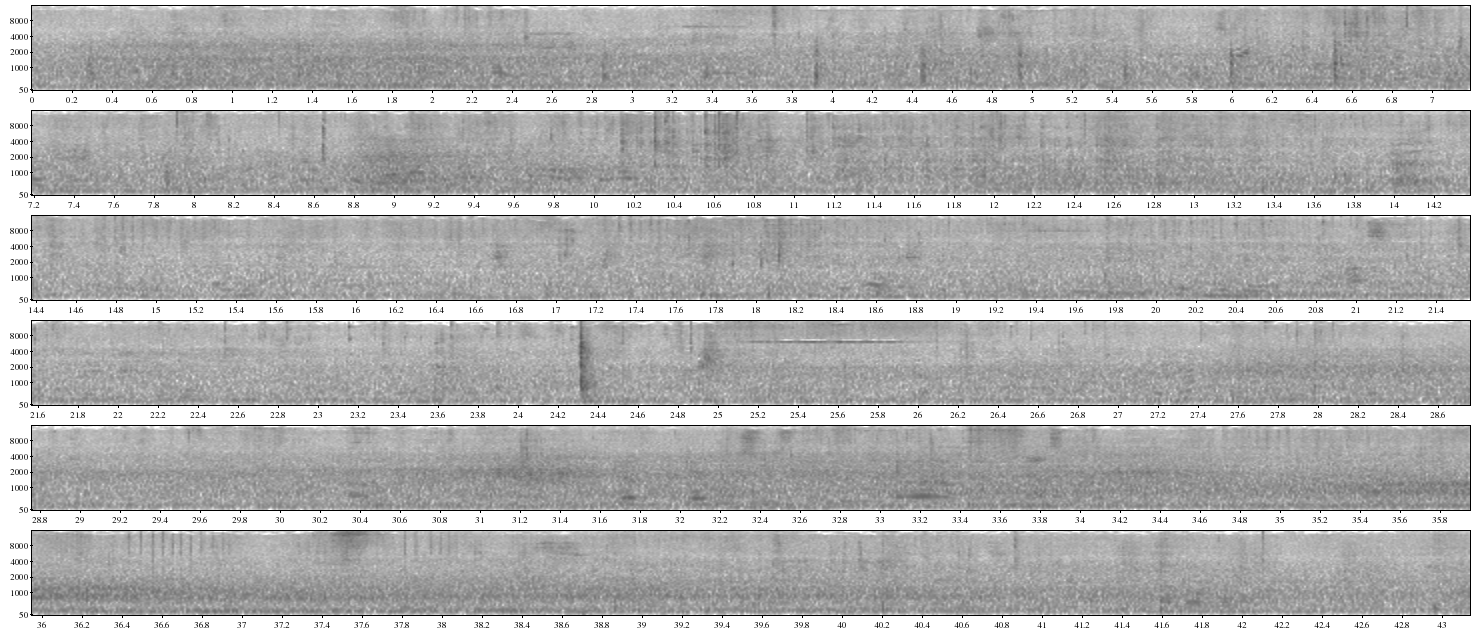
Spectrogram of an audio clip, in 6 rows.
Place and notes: Französische Straße, Berlin, Deutschland - Start of the temporary car-free section
sitting in the first Parklet of the Project "autofreie Friedrichstraße", in front of Lafayette, sound of cars at the corner and people walking by; some bicycles passing by
13 November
